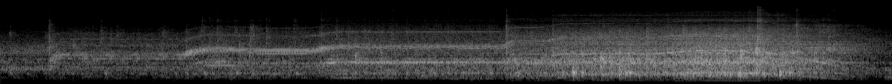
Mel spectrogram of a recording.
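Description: Electric mixer whirring as milk is mixed into vanilla cake batter for a raspberry buttercream cake, a steady motor whine that shifts pitch in steps and grows slightly louder before winding down at the end.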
